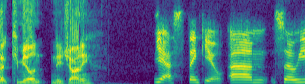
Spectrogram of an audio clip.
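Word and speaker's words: Kumail Nanjiani: I can't pronounce this man's name. Can Yeah, it's Camille Nijani.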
